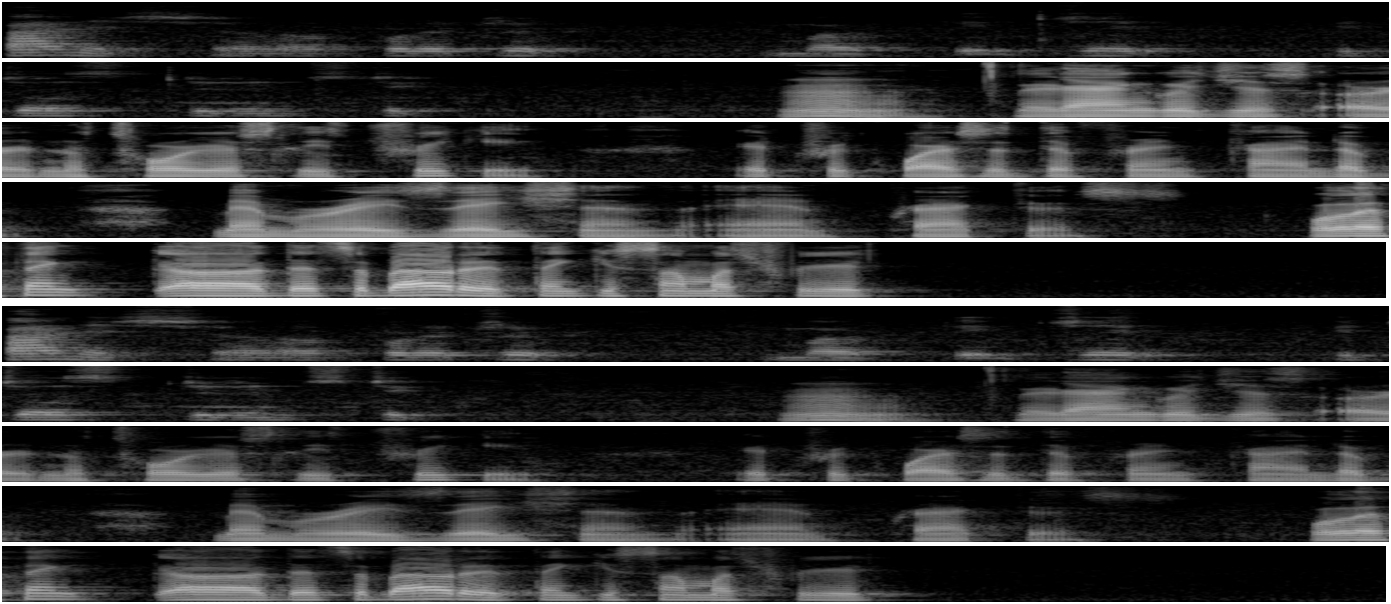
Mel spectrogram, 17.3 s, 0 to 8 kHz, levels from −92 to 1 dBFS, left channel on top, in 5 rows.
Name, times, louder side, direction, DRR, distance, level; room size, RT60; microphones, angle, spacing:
voice 1, 0.0-1.4 1.9-2.9 3.5-4.5, right 3 dB, 85° right, 1.2 m, -46 dB
voice 2, 5.4-8.3 8.8-13.3 13.7-16.1, left 7 dB, 75° left, 0.3 m, -30 dB
11.0 x 9.5 x 3.1 m
head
